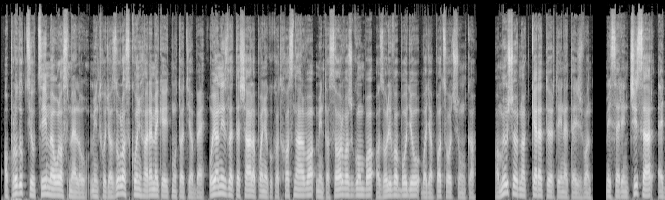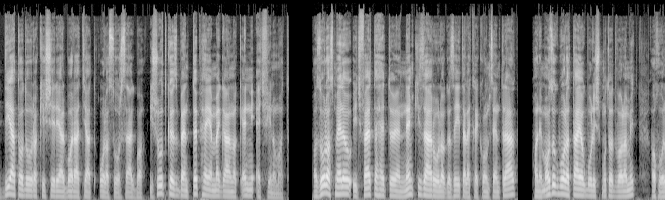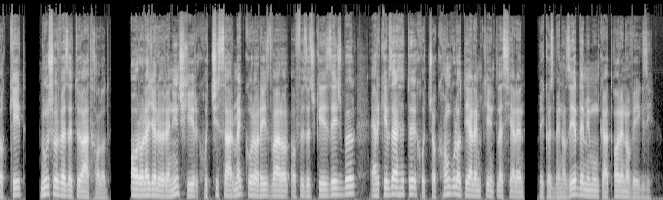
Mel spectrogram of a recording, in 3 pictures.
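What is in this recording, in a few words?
hungarian male narration; voice demos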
